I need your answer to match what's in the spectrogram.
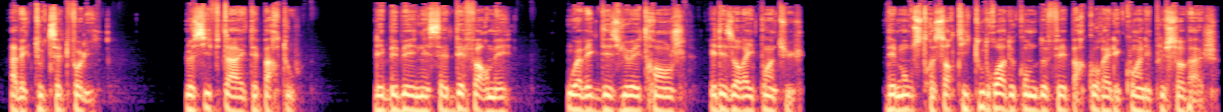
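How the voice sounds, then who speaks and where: A man reading a story aloud as narrator, at a measured, even pace. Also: medium pitch, breathy edge. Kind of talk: audiobook narration.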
